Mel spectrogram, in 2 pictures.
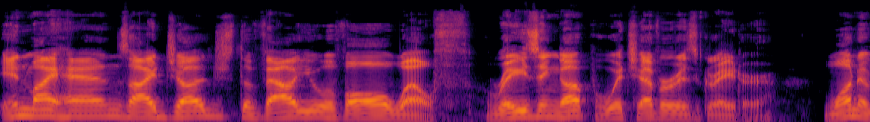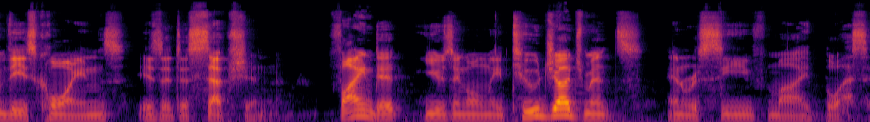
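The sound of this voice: A man puts on a booming character voice at medium pitch. His delivery is fairly slow with lively intonation.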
